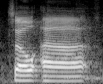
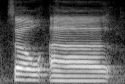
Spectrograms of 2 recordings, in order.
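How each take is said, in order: The two takes are said the same way.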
